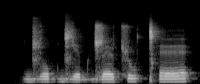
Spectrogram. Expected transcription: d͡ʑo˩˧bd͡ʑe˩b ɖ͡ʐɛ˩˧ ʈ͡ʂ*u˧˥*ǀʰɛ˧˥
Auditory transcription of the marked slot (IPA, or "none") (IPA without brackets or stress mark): u˧˥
